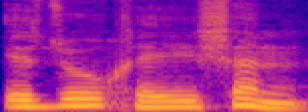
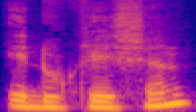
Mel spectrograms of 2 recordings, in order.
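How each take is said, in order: First: The second syllable starts with a 'j' sound. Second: The second syllable starts with a plain 'd' sound. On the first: The speaker calls it right. "এটা এডু হবে না, এজু" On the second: The speaker calls it wrong. "আমরা যেভাবে উচ্চারণ করি"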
